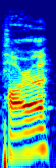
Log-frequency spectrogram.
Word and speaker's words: Parra: Parra. Nice. Okay, cool. I don't want to say it wrong. I don't want to say it too Mexican. I don't know if you just said Parra.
